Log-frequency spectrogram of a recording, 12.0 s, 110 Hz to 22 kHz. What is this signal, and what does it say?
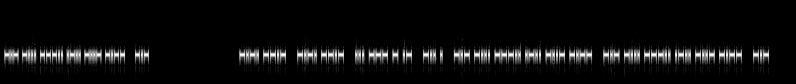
Morse code, heard as a keyed tone, about 60 wpm, 700 Hz. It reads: KB8LXY K CQ CQ SOTA DE KB8LXY KB8LXY K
